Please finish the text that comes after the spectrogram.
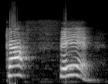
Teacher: a sílaba tônica é a última é oxítona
